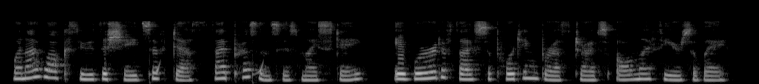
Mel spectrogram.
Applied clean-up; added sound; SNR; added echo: none; Raindrop / Drip; 17 dB; none.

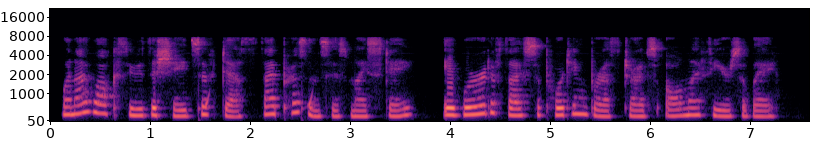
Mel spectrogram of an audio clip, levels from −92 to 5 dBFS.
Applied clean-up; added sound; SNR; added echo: neural mask model RNNoise.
